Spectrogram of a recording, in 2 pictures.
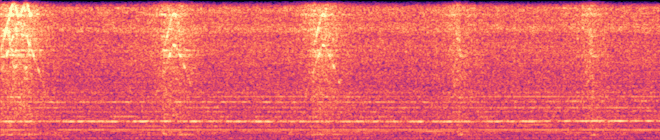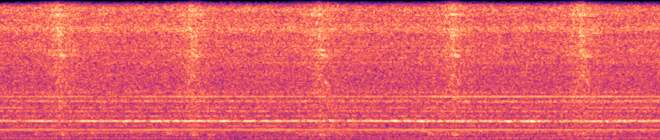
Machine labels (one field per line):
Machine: slide rail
